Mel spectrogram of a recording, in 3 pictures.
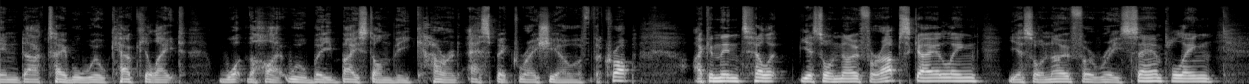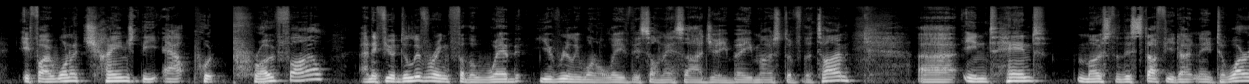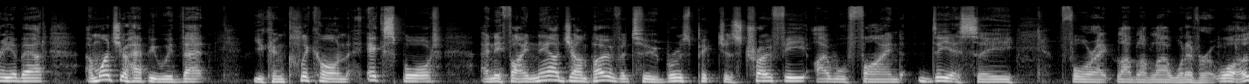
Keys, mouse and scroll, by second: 7.4 click, 13.2 click, 20.7 click, 22.4 click, 24.1 click, 28.6 click, 37.4 alt+Tab.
